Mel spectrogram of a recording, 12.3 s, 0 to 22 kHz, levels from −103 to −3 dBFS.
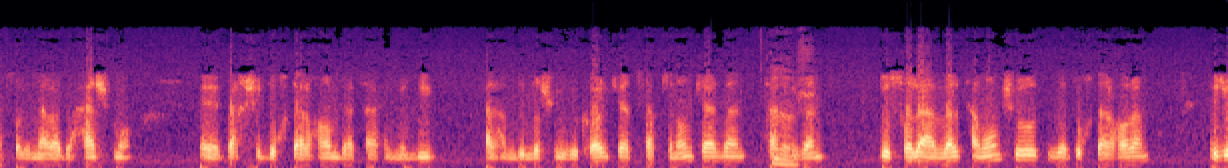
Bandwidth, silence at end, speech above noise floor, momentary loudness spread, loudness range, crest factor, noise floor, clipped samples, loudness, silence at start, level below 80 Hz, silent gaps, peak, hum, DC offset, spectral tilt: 10 kHz; 0 s; 33 dB; 8 LU; 4 LU; 14 dB; -47 dBFS; under 0.1%; -15 LUFS; 0 s; -46 dBFS; none; 0 dBFS; none; under 0.1%; -6.5 dB/octave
